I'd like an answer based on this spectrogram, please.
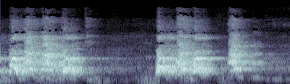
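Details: Golden retriever Buzo playing with mom at home, giving two bursts of loud, harsh barks, each a quick pair or triple of rough yelps, with a silent gap of about a second between bursts.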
